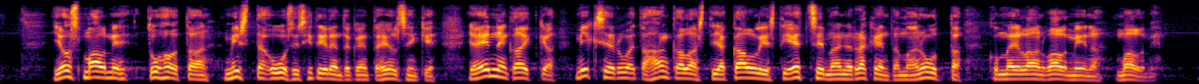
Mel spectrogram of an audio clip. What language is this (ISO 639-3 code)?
fin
